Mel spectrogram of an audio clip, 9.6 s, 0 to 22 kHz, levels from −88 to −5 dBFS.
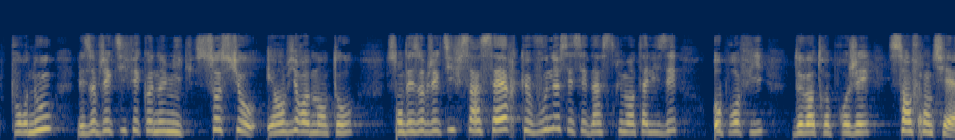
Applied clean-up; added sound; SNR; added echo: none; none; none; none.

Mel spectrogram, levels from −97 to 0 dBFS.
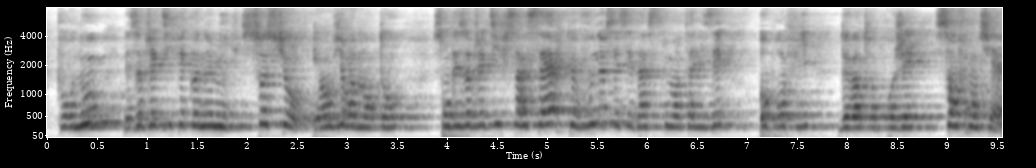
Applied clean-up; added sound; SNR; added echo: none; none; none; reverberation time 0.9 s.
